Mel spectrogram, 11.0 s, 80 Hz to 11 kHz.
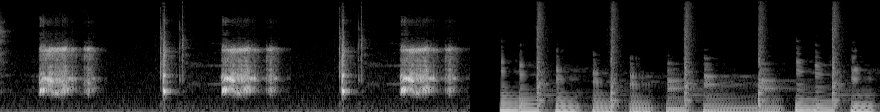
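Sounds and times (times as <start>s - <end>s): music with plucked bass line: 6.2s - 11.0s.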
